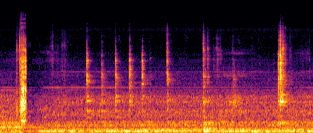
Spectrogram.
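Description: Wires and metal terminals being handled inside an air conditioner condenser's electrical compartment: a short scraping rustle about half a second in, then a string of light clicks and taps, over a steady low hum.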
